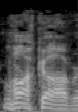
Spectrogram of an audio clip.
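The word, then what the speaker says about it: Lochaber: That was what, Loch Aber Badger. Did I pronounce that right, or am I Loch Aber. Loch Aber. That was close. Loch is the lake, like sort of like Loch Ness, but they don't have a monster.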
